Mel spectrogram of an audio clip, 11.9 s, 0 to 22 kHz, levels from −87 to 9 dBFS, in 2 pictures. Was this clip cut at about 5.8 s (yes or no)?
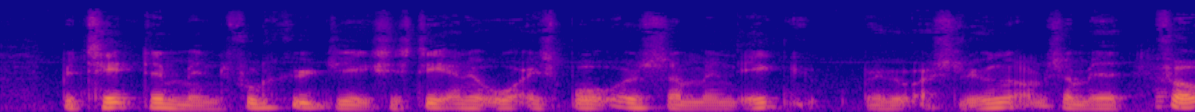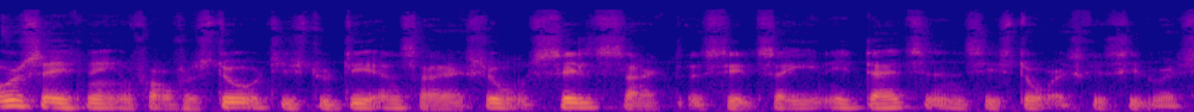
yes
